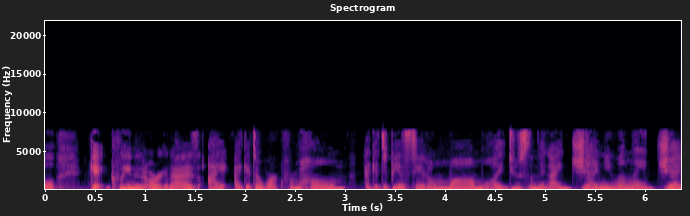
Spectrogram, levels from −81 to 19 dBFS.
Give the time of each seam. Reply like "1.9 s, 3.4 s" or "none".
3.1 s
